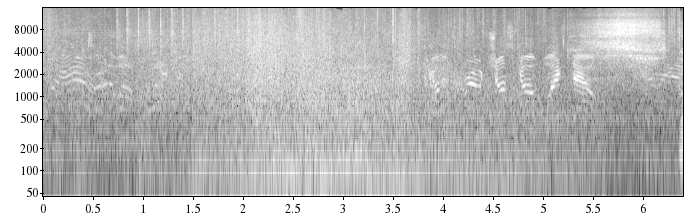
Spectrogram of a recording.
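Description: Explosions rumble and boom in a battle.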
